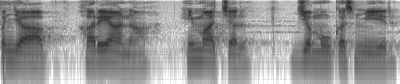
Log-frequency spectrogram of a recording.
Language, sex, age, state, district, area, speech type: Punjabi, male, 30-45, Punjab, Pathankot, rural, spontaneous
